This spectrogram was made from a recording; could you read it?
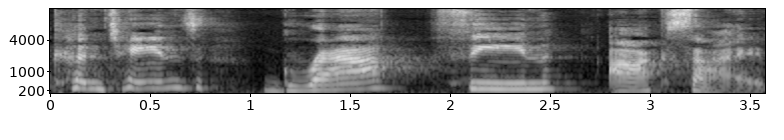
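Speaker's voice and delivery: yelling tone, emphatic but kept mild. Reading a label aloud to the audience, yelling. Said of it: "I'm yelling".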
